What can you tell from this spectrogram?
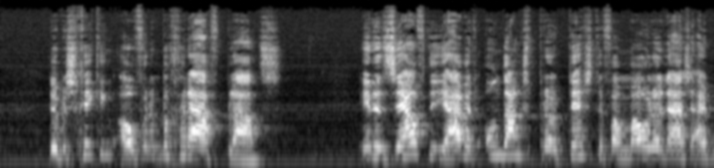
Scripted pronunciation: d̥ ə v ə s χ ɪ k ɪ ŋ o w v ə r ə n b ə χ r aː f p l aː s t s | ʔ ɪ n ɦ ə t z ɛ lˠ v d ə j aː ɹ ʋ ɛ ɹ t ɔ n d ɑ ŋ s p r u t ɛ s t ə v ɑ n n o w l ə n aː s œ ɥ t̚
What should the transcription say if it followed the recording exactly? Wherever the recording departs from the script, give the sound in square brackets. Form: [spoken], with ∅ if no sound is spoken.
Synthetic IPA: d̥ ə [b] ə s χ ɪ k ɪ ŋ o w v ə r ə n b ə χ r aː f p l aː [∅] t s | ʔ ɪ n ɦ ə t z ɛ lˠ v d ə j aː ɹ ʋ ɛ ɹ t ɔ n d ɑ ŋ s p r [o] t ɛ s t ə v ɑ n [m] o w l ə n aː s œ ɥ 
